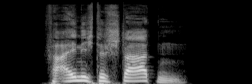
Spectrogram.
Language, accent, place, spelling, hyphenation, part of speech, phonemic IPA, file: German, Germany, Berlin, Vereinigte Staaten, Ver‧ei‧nig‧te Staa‧ten, proper noun, /fɛʁˌʔaɪ̯nɪçtə ˈʃtaːtn̩/, De-Vereinigte Staaten.ogg
- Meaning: United States (a country in North America)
